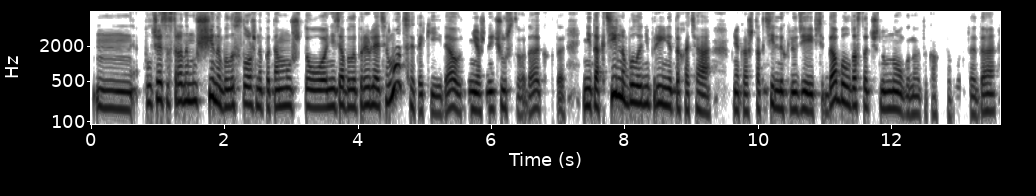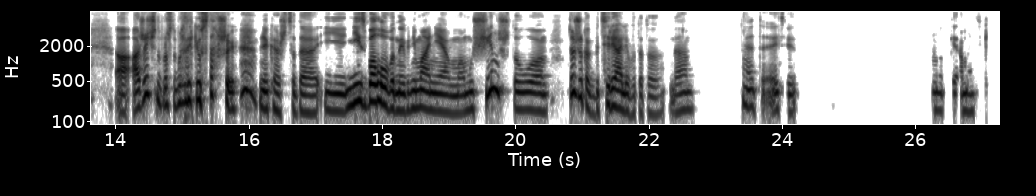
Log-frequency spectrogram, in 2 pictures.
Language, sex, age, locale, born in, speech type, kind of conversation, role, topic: Russian, female, 35-39, ru-RU, Russia, conversation, podcast, host, Какие поступки могут сказать «я тебя люблю» без слов?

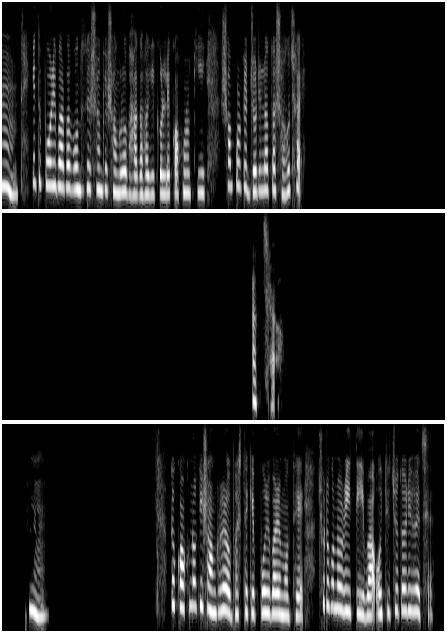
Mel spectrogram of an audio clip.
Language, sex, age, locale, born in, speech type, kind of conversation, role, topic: Bengali, female, 25-29, bn-BD, Bangladesh, read, expert-assistant, asker, কেন মানুষ বিভিন্ন জিনিস সংগ্রহ করে, এবং এই অভ্যাস আমাদের জীবনে কী ধরনের নতুন অভিজ্ঞতা বা সম্পর্ক তৈরি করতে পারে?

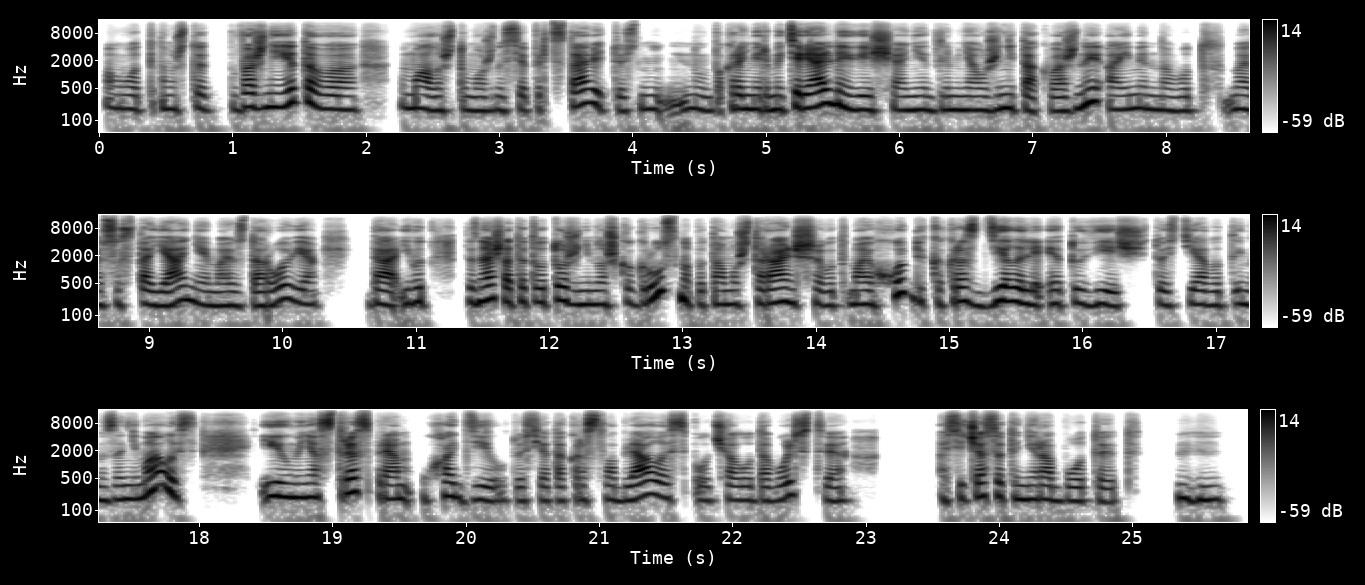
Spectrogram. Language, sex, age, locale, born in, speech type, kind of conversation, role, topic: Russian, female, 40-44, ru-RU, Russia, conversation, advice, user, Почему я теряю интерес к своим хобби и прежним удовольствиям?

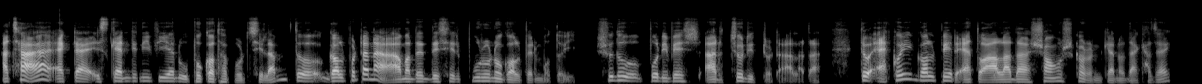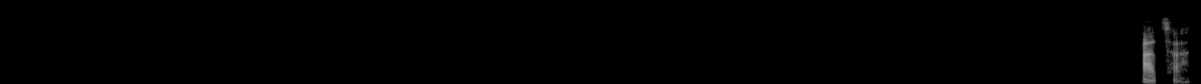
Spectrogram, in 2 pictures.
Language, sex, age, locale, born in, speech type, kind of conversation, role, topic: Bengali, male, 30-34, bn-BD, Bangladesh, read, expert-assistant, asker, কেন বিশ্ব সাহিত্যে একই কাহিনী বিভিন্ন সংস্কৃতিতে আলাদা রূপে উপস্থাপিত হয়?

